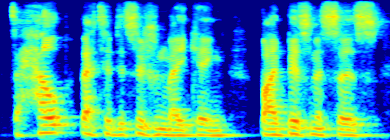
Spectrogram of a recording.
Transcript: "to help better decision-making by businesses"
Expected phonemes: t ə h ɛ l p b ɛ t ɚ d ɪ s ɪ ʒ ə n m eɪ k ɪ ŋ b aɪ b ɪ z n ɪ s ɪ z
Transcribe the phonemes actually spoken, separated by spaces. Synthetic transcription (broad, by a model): t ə h ɛ l p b ɛ t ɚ d ɪ s ɪ ʒ ə n m eɪ k ɪ ŋ b aɪ b ɪ z n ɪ s ɪ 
